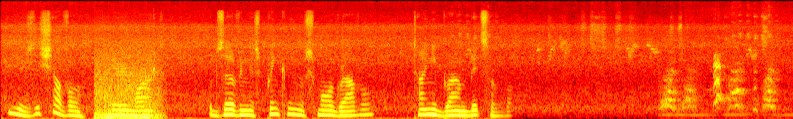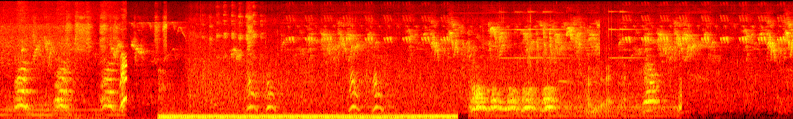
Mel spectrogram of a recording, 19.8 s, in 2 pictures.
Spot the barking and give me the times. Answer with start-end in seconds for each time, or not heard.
8.2-18.4.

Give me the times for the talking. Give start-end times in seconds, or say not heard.
0.1-6.4.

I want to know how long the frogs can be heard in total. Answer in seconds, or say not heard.
not heard.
